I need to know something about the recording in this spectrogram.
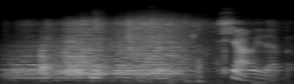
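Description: Rustling and handling noise from a handheld camera being moved close against fabric and hair, ending with a brief falling squeal.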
